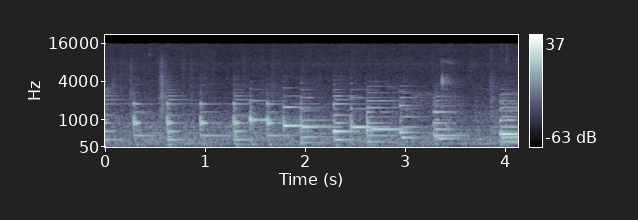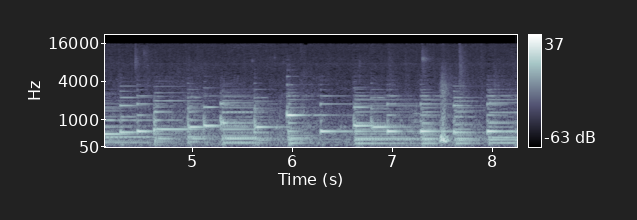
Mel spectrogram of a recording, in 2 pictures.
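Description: Background music: a piano playing a quick, light melody of short notes, with fuller chords coming in about halfway through.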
